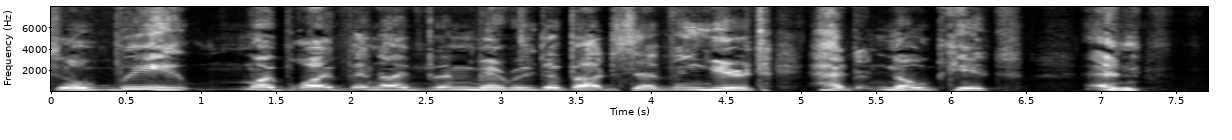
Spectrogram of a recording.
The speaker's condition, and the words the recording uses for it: Cerebral palsy. Well, obviously, I have a disability. I'm not drunk.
